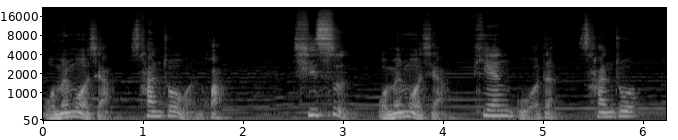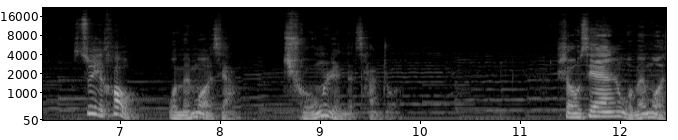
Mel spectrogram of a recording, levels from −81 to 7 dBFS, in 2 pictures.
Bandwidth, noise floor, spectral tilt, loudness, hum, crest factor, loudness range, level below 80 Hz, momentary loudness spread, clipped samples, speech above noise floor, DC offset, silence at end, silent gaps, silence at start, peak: over 20 kHz; -52 dBFS; -5.5 dB/octave; -31 LUFS; none; 20 dB; 4 LU; -58 dBFS; 24 LU; under 0.1%; 22 dB; under 0.1%; 0 s; none; 0 s; -10 dBFS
